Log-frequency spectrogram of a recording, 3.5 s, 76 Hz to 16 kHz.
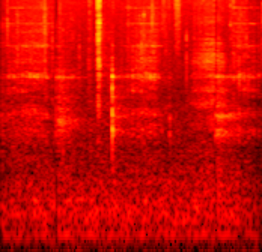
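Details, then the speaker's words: Ford 9-inch third member during assembly, turned slowly: uneven clacking and grinding as the ring and pinion slap on both drive and coast sides. The contact pattern is too shallow, toward the heel, because pinion depth is not deep enough. "(Erick)...the pattern being not deep enough, (Erick) the gears are slapping each other, both drive and coast side."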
